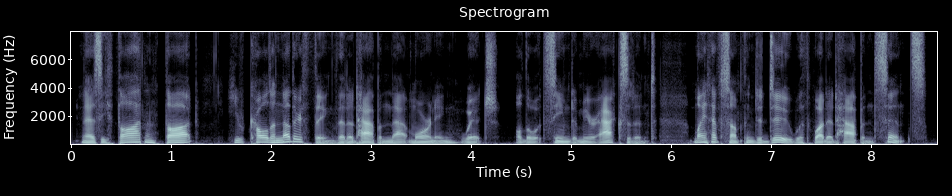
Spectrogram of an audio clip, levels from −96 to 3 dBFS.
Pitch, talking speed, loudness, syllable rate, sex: 105 Hz, 220 wpm, -24 LUFS, 6.5 syllables/s, male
